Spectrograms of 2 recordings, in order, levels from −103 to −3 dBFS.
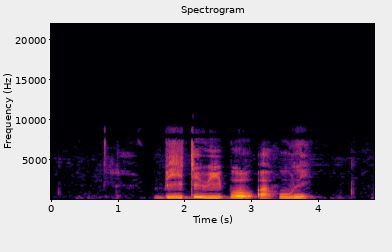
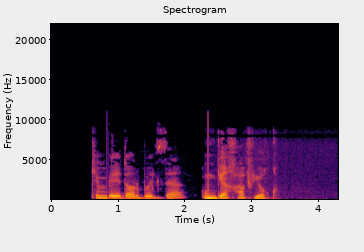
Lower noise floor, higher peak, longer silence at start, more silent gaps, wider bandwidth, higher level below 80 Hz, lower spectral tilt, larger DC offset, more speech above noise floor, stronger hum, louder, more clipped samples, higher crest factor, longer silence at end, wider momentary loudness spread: first, -75 dBFS vs -67 dBFS; about the same, -12 dBFS vs -12 dBFS; first, 1.55 s vs 0.6 s; neither; about the same, 9 kHz vs 9.2 kHz; second, -82 dBFS vs -64 dBFS; about the same, -4.5 dB/octave vs -5.5 dB/octave; neither; first, 47 dB vs 40 dB; neither; about the same, -29 LUFS vs -29 LUFS; neither; about the same, 20 dB vs 18 dB; about the same, 1 s vs 0.95 s; second, 11 LU vs 14 LU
